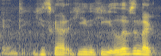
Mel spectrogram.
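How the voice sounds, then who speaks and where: Low-voiced man playing and commenting, noisy audio. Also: lively intonation, moderate pace, darkish tone. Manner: terse, crude joking. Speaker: let's play player and commentator. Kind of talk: casual game commentary chat. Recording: noticeable background noise.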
